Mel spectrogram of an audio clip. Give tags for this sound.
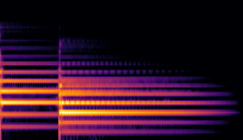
Bell; Ding; Door

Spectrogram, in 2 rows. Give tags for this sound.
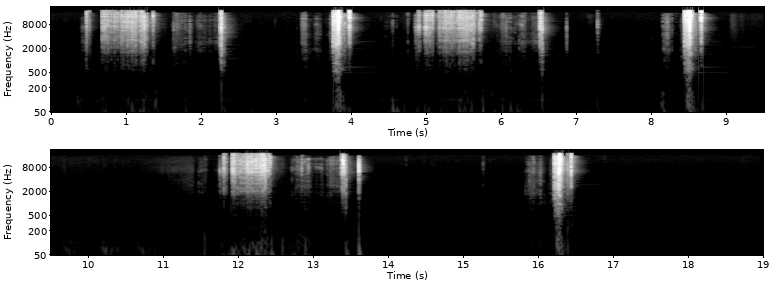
35mm; advance; analog; antique; camera; change; click; close; detail; dial; film; handle; iris; lens; lever; manual; mechanical; metal; movement; moving; old; photo; photography; ring; set; shutter; slr; still; up; vintage

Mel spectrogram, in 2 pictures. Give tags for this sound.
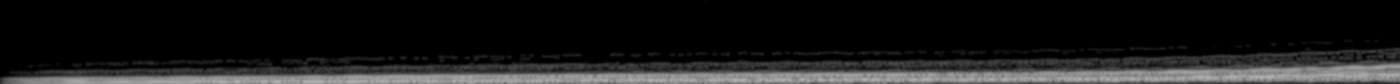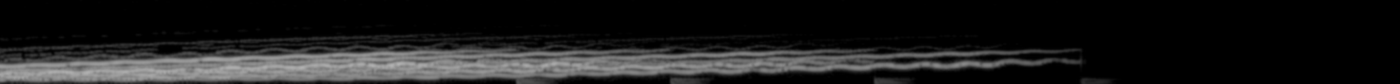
retro; oldschool; spaceship; ascending; landing; sci-fi; ufo; serum; space; sine; ship

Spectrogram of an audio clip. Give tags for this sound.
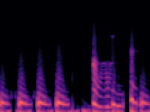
electronic; loop; percussion

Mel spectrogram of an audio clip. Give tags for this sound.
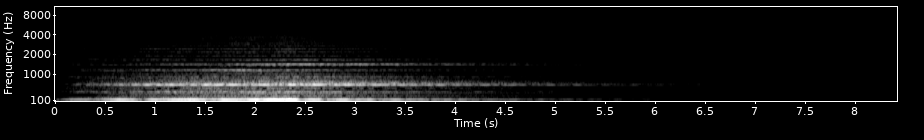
ambient; film; fx; scoring; sound; spooky

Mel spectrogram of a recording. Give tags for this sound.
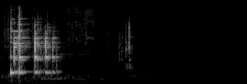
handling; axe; wood; stone; ching

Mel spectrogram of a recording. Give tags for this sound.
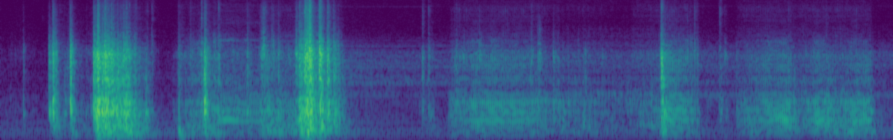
Insert; VHS; Videotape

